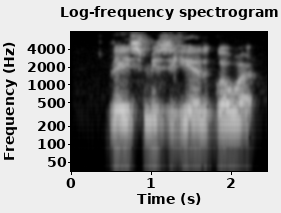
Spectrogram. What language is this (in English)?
Kabyle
